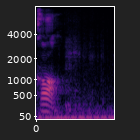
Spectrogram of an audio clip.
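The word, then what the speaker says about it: ق: হলকের শেষ তালু থেকে তালু থেকে হলকের শেষ থেকে শুরু করে তালুতে বাড়ি দিয়ে উচ্চারণ করতে হবে এটার মধ্যে একটা ভারী উচ্চারণ থাকবে কফ কফ কফ কফ কফ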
